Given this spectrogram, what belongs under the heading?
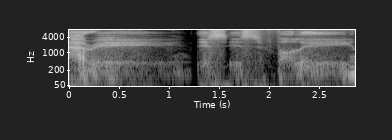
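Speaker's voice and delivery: very slow, drawn-out, hushed whisper, barely voiced. Answering a request to impersonate the whispering villain: whispering Voldemort impression. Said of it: "impersonate the whispering Voldemort".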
